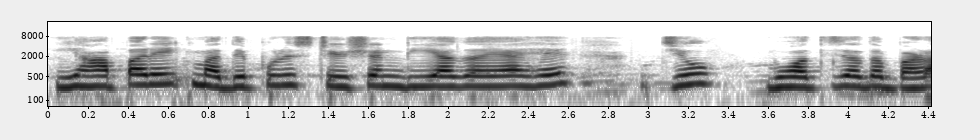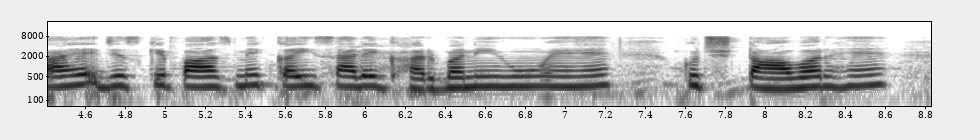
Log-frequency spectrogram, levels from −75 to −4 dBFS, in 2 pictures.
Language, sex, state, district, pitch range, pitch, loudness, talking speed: Angika, female, Bihar, Madhepura, 250-275 Hz, 255 Hz, -16 LUFS, 175 wpm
